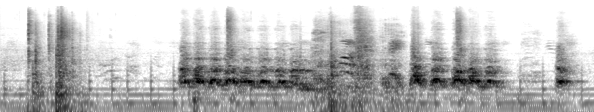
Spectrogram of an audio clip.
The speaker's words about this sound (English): That's a big dog. He's just very protective.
